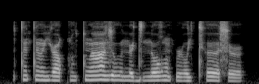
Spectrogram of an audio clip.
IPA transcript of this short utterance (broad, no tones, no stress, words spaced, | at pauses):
tə̃tə̃ːjə˞ qʷə̤ tʷãːzuːnə˞dʲə noʁʷãpɹoj tʰəːsə˞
